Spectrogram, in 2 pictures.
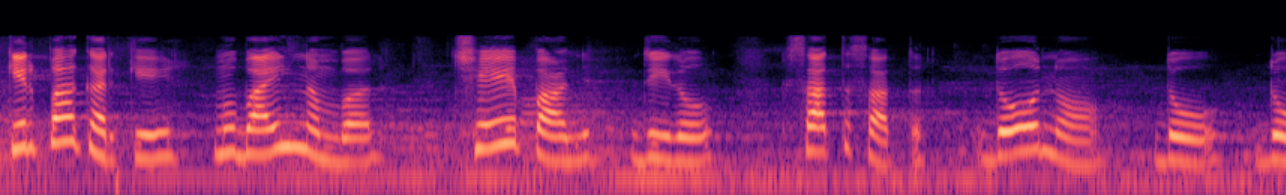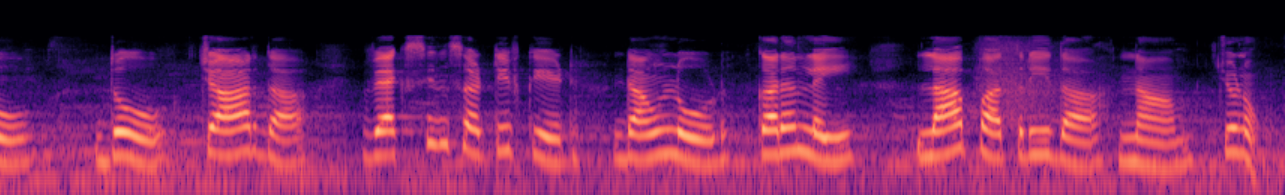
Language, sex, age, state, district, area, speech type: Punjabi, female, 30-45, Punjab, Jalandhar, rural, read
